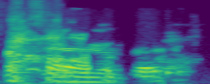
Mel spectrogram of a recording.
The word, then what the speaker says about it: Rosario Grillo: It's Rosario Grillo.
